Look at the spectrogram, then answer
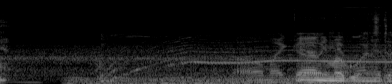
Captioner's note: whirring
